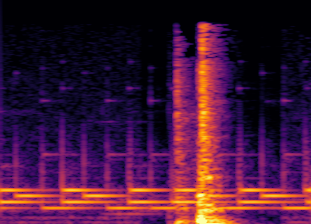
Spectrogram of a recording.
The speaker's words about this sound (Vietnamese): Cô đóng cửa lại, tiện tay chốt luôn anh ta trong phẫn nộ gào thét ở trong đó.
